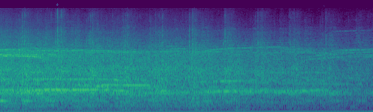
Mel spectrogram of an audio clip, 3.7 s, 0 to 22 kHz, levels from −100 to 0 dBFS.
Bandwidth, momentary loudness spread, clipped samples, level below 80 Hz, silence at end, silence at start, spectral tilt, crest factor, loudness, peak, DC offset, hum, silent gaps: 16 kHz; 11 LU; under 0.1%; -68 dBFS; 0 s; 0 s; -0.5 dB/octave; 16 dB; -33 LUFS; -18 dBFS; under 0.1%; none; none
